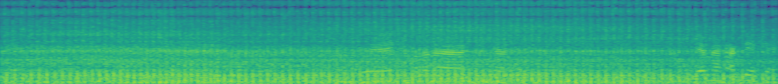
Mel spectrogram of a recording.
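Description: A sugarcane juice machine's engine runs close by with a loud, steady, rapid chugging rattle that continues without a break throughout.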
